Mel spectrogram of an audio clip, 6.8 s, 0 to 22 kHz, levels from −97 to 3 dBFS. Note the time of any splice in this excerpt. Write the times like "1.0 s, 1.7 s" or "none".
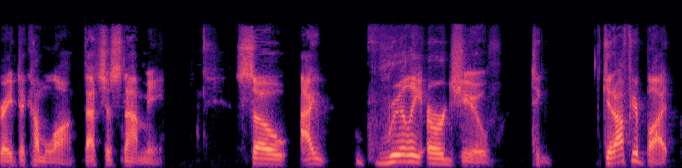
2.9 s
